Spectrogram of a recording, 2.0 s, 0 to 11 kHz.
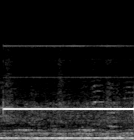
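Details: Samsung UA60F6300 60-inch smart TV power supply that trips the meter when plugged in: steady unbroken high meter beep the whole time probes are on, both probe directions; one of two reverse-mounted diodes is shorted.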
